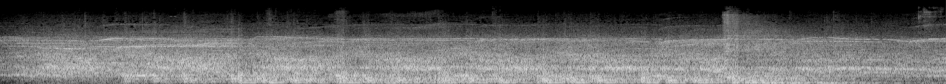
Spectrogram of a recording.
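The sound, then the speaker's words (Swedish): A dense roar of Eisbären hockey fans chanting "Dynamo" and cheering fills the whole stretch at a steady, loud level, with a sharp bang from a sound effect cutting through near the end. “Ja, men när svenska fans ropar skandal, domarskandal, hörde du vad Eisbären fansen ropade?”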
